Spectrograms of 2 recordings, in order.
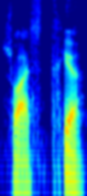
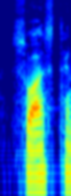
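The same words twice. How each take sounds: First: स्वास्थ्य ending "sthya", loud; correct final ya. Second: स्वास्थ्य cut to "swaasth", loud; wrong dropped y. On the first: Teacher saying ya belongs here, स्वास्थ्य with clear final ya. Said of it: "यहाँ पे या लगना चाहिए". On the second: Teacher showing the error, स्वास्थ्य without final ya. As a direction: leave the ya off स्वास्थ्य. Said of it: "नहीं होता". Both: Shown as a demonstration.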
